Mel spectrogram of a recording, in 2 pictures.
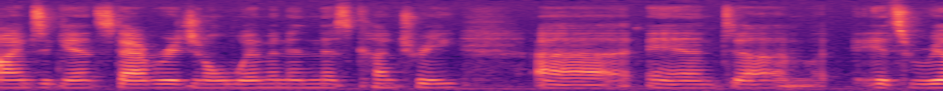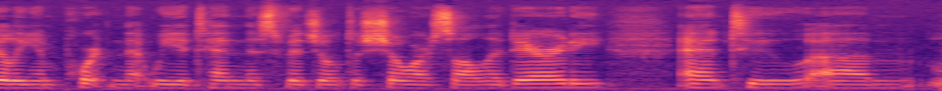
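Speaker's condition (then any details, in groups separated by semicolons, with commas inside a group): No condition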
